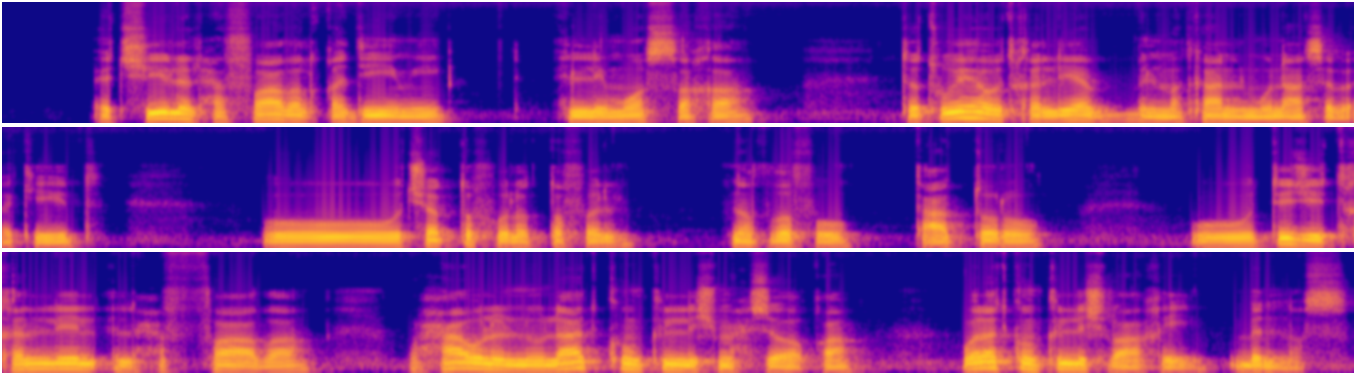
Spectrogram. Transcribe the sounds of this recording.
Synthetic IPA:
ʔt̪ʃiːlɪlħɪfːɑːðˤɑlqad̪iːmi | ʔɪlːimʊwɑsˤːɑxɑ | t̪ɨt̪ˤwiːhawt̪xalːiːhabɪlmakaːnɪlmʊnaːsɪbʔakʰiːd̪ | wt̪ʃɑt̪ˤːɨfulɨt̪ˤːɨfl | t̪nɑðˤːɨfu | t̪ʕɑ̰t̪ˤːɨɾu | wt̪ɪd͡ʒit̪xalːiɪlħɪfːɑːðˤɑ | wħaːwəlʔɪnːulat̪ḁkuːnkɪlːəʃmaħzuːqɑ | walːat̪ḁkuːnkəlːəʃɾˤɑːxibənːɑsˤː

